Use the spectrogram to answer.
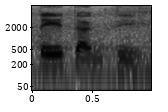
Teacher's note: lidah ketemu gusi. Ini disebut alveolar.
